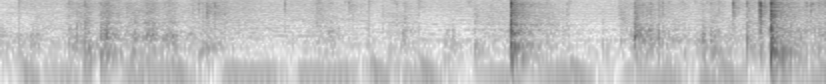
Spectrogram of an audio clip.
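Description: Quiet background music, with three sharp clicks and scrapes from a knife cutting the packing tape on a cardboard box in the second half.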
